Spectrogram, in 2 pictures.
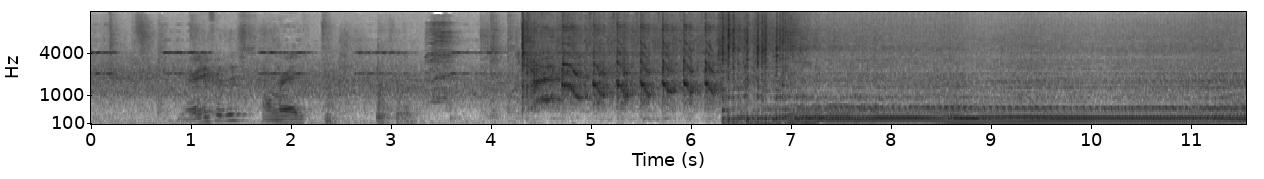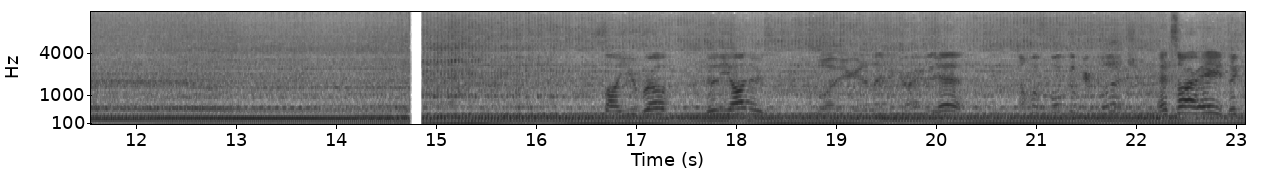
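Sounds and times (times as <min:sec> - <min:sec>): car starter cranking: 0:04.3 - 0:07.1
car engine revving and idling: 0:06.2 - 0:23.0.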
